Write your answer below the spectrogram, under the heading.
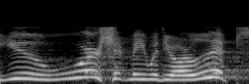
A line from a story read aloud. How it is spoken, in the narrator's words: He cried to them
